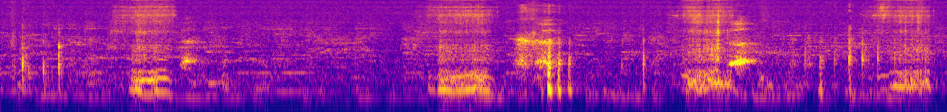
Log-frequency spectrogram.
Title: Nasty Snoring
